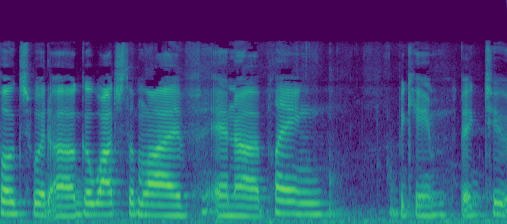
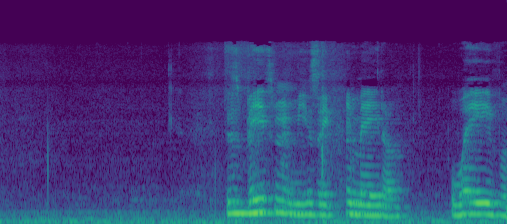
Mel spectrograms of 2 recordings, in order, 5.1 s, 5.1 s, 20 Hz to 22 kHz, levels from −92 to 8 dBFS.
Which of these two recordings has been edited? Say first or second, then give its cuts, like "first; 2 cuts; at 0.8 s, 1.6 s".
second; 2 cuts; at 2.3 s, 3.5 s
